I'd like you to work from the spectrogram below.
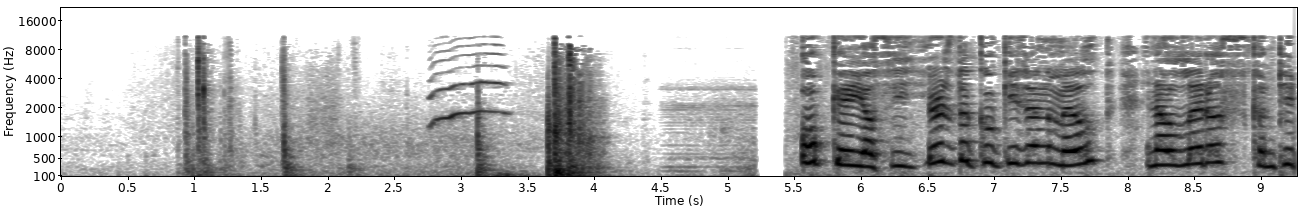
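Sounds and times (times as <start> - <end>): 
door opening and closing: 0.8 - 4.6
solid door closing thud with a rattle: 0.9 - 4.3
rising squeaky door hinge creak: 2.8 - 3.6
speech: 5.8 - 9.2.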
